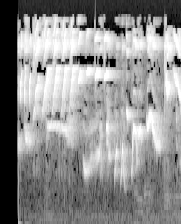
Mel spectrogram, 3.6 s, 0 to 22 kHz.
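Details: A 21-year-old white-rumped shama singing a rich, rapid medley of high whistles, sliding buzzy notes and quick downward-slurred phrases that grow louder and more varied toward the end.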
